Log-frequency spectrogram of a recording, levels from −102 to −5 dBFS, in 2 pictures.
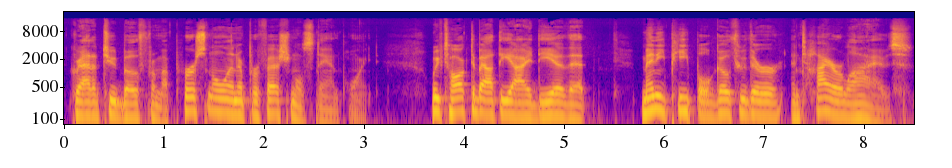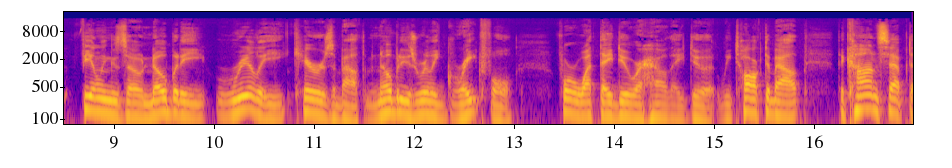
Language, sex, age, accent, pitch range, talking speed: English, male, 50-69, American, 105-135 Hz, 165 wpm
